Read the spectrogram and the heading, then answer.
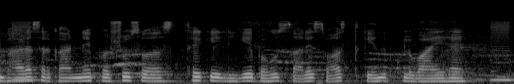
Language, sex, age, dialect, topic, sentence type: Hindi, female, 18-24, Awadhi Bundeli, agriculture, statement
